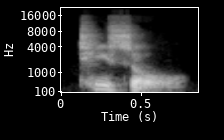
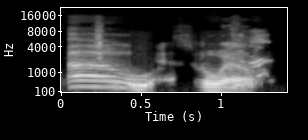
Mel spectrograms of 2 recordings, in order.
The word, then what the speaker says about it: TESOL: Do you say all those letters, or do you say TESOL? Oh. TESOL. Did I put MAT sol in there? The whole thing. Yeah, just say T sol. That's fine. A master's in TESOL from the University of Southern California.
